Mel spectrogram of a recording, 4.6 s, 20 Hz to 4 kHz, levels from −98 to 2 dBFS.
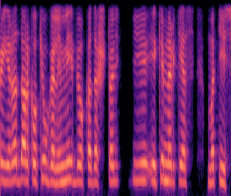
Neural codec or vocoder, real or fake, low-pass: codec, 16 kHz, about 1 kbps, DyCAST, with the encoder's durations; fake; 3.6 kHz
